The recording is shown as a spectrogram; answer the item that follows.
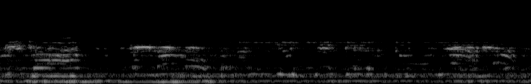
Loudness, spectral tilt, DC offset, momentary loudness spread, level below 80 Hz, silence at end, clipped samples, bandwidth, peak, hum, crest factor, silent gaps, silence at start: -38 LUFS; -7.5 dB/octave; under 0.1%; 19 LU; -78 dBFS; 0 s; under 0.1%; 8.2 kHz; -24 dBFS; none; 16 dB; none; 0 s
